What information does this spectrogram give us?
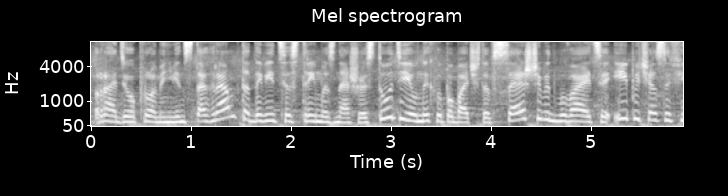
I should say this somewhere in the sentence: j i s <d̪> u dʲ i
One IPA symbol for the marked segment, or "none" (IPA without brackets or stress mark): t̪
